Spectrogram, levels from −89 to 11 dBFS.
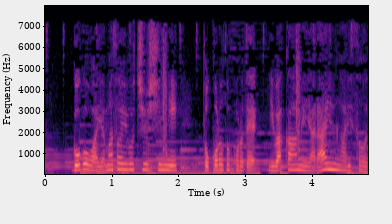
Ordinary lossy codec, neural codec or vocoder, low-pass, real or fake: MP3, 32 kbps; none; 7.2 kHz; real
